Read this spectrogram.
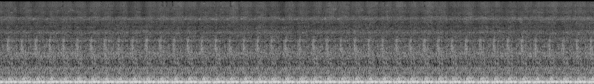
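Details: Ford 6.0 Powerstroke diesel at -2°F, glow plugs cycled, cold start into high idle with partially gelled fuel: loud clatter with uneven, missing-like pulse; lost power on highway, cleared after anti-gel and topping up the tank.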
